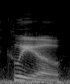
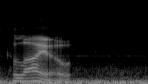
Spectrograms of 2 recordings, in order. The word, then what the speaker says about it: Clio: Don't tell me it's Cleo. I went to Wikipedia, looked up like the fancy dancy pronunciations and everything. He's like, oh, traditionally it says Clio.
